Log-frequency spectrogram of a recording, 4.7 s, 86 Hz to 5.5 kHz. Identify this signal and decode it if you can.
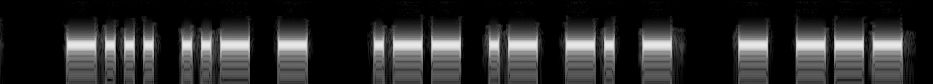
Morse code, heard as a keyed tone, about 25 wpm, 600 Hz. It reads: BUT WANT TO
